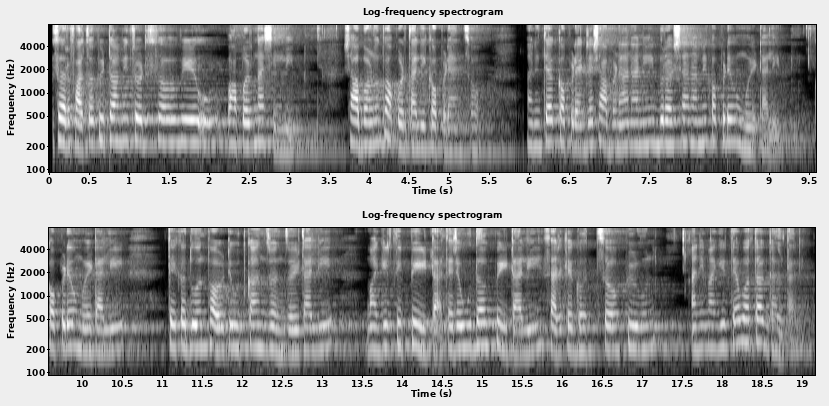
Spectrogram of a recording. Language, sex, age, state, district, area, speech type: Goan Konkani, female, 18-30, Goa, Murmgao, urban, spontaneous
